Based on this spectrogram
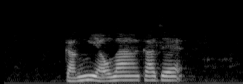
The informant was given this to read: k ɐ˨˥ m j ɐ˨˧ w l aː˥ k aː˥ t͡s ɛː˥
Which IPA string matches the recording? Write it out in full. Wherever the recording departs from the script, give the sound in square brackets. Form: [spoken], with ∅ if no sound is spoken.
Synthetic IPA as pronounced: k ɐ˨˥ [ŋ] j ɐ˨˧ w l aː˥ k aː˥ t͡s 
